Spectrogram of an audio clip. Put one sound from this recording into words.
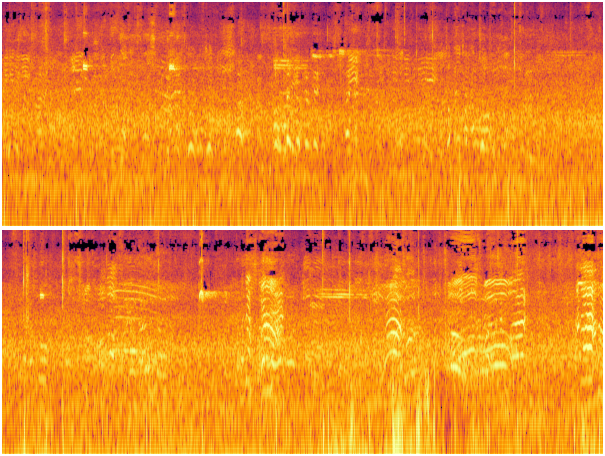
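A ball is kicked with dull thumps outdoors.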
